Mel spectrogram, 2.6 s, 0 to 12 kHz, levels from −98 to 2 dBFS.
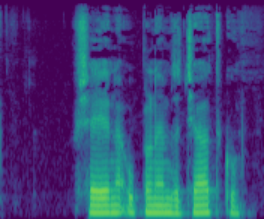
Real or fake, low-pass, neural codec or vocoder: real; 10.8 kHz; none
